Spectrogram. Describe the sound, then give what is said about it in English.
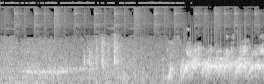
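A person gargles with a wet, bubbling rattle, soft and noisy at first and turning stronger and more bubbly toward the end. “More gargling there.”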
